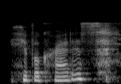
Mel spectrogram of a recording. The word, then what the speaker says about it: Hippocrates: So Hippocrates, I believe is how it's pronounced, he actually was one of the first to discuss chemical imbalances within the body.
